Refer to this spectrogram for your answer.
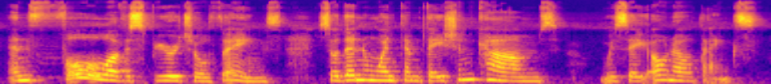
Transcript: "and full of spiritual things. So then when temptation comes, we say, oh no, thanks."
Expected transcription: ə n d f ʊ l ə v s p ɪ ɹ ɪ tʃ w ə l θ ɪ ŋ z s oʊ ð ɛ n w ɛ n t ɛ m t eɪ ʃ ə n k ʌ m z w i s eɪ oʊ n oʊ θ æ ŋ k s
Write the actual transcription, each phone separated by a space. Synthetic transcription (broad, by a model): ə n f ʊ l ə v s p ɪ ɹ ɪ tʃ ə l θ ɪ ŋ z s oʊ ð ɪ n w ɛ n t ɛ m t eɪ ʃ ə n k ʌ m z w i s eɪ oʊ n oʊ θ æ ŋ k s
